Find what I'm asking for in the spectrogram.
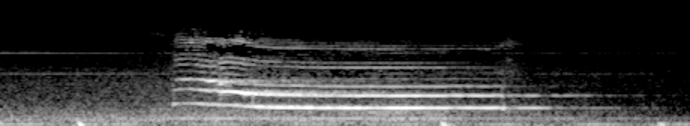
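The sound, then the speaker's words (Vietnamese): A cat sitting in a yard gives one long, mournful meow, a drawn-out wailing cry that sags slightly in pitch and stays fairly faint over a low background hiss. “con mèo vẫn ngồi ở sân, ngửa mặt, đôi mắt xanh lè lè nhìn lên, mà kêu lên mấy tiếng ai oán.”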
